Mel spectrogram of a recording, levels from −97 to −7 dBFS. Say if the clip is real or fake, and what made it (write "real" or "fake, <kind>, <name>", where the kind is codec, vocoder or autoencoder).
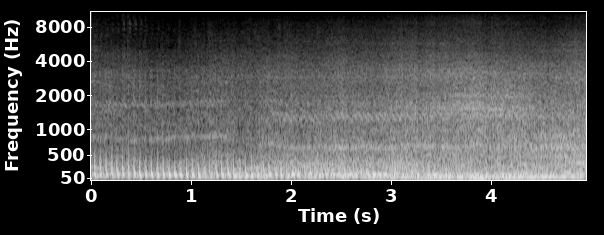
fake, vocoder, Vocos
